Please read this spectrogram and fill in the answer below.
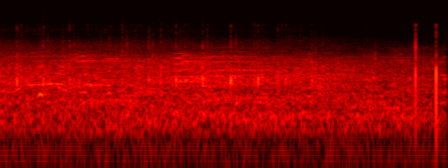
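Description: Background chatter of many people talking at once in a large sports hall, with a few light clicks.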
